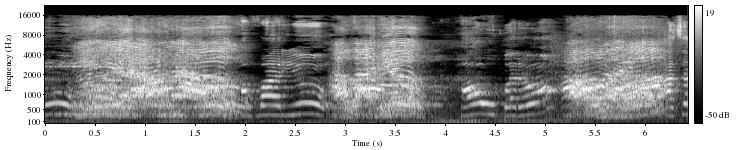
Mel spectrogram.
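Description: A group of schoolchildren shouting phrases back in unison, three times, with a single woman's voice leading each phrase in between: a call-and-response language drill. The children's chorus is the loudest part.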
